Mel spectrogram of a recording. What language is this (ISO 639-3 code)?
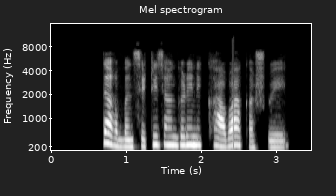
pus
